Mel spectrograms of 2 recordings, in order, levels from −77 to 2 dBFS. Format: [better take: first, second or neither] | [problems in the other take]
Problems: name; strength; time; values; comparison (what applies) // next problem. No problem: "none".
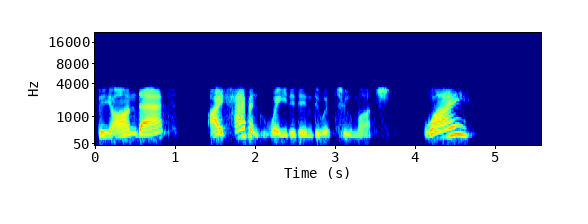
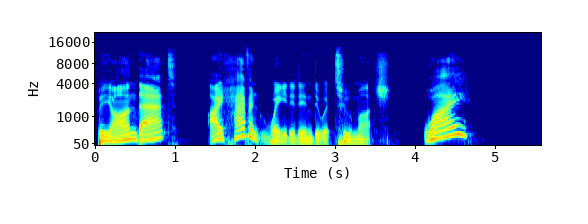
second | phone-call audio; poor line; nothing above 3.5 kHz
